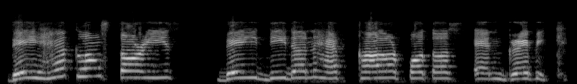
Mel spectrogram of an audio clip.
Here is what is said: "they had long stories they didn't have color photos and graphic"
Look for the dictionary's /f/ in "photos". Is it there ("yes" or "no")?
no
